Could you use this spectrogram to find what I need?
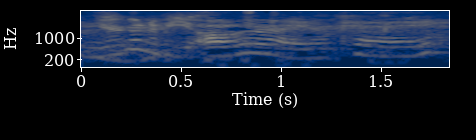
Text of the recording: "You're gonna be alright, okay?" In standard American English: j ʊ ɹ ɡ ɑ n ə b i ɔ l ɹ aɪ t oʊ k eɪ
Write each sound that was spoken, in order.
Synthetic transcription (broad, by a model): j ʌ ɹ ɡ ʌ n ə b i ɔ l ɹ aɪ t oʊ k eɪ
